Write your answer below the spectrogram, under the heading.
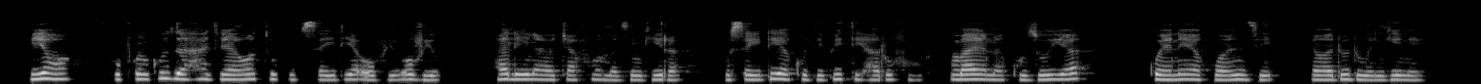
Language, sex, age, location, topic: Swahili, female, 36-49, Wajir, health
